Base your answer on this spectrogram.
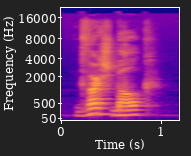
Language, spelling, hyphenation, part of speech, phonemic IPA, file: Dutch, dwarsbalk, dwars‧balk, noun, /ˈdʋɑrs.bɑlk/, Nl-dwarsbalk.ogg
- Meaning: 1. girder 2. fess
